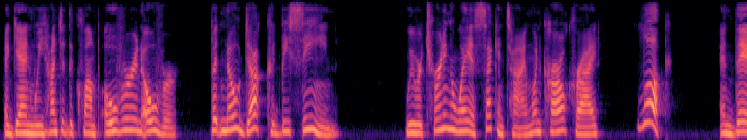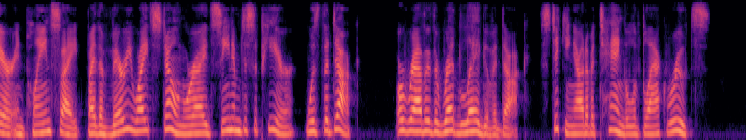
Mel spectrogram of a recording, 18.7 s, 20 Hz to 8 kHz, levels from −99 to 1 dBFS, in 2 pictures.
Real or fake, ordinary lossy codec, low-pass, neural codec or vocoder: real; Opus, 64 kbps; 7.2 kHz; none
